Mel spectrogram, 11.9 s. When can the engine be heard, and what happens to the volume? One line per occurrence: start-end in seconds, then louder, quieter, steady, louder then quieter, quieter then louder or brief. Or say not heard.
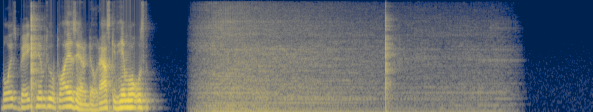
3.8-10.5 quieter.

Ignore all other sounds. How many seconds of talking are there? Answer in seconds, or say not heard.
3 s.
